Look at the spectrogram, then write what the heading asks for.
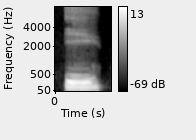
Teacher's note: the first tone, which is high and flat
